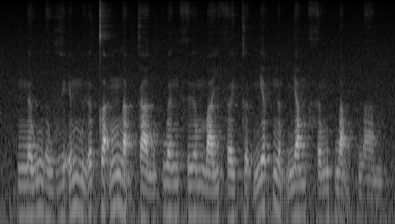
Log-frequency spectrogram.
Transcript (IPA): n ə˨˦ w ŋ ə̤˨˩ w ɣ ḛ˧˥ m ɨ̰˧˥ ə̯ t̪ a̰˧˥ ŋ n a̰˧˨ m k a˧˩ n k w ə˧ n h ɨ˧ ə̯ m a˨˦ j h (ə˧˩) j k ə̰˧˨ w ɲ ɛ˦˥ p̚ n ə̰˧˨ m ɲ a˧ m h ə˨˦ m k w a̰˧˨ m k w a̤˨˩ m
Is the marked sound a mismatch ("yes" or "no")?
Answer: yes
